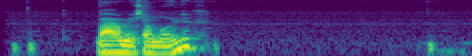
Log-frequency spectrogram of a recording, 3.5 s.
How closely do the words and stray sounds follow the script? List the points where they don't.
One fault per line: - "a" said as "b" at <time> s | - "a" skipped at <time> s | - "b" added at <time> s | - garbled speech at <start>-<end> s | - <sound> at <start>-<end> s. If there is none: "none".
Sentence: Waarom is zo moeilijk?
none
